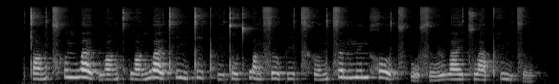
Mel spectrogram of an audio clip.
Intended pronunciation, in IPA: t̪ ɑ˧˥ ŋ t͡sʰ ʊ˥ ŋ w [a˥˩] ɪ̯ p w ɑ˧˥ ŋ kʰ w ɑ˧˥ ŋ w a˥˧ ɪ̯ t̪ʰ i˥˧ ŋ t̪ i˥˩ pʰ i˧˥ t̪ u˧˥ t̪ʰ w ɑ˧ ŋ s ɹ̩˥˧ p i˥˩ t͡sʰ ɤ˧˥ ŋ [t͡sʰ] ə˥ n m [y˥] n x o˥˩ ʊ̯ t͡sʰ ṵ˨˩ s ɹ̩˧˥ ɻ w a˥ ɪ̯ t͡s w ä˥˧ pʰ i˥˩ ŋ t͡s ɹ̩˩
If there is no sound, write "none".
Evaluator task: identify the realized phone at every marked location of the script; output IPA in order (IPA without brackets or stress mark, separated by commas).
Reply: a˥˩, t͡s, y˥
